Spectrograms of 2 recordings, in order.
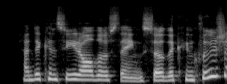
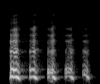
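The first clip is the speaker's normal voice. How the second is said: light laugh; 8 semitones higher than usual. Real, not acted. Laughing at polite exchange.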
